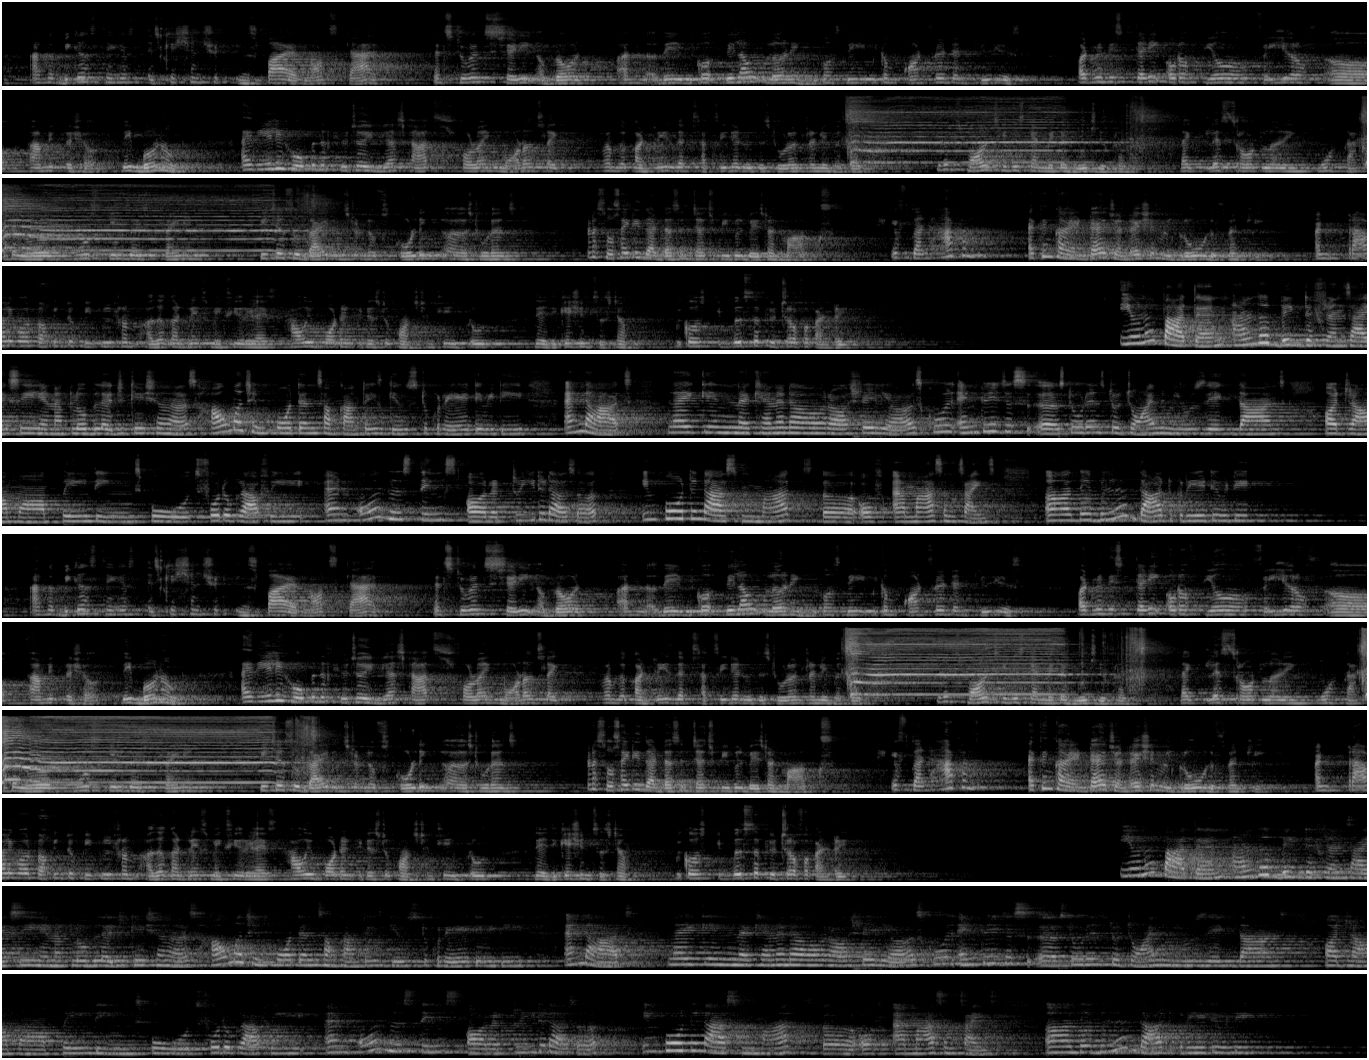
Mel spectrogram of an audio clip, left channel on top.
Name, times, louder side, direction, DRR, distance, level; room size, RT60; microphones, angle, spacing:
voice 1, 0.3-3.8 4.3-5.9 6.1-10.2 10.8-15.5 16.0-19.3 19.6-22.3 23.0-25.0 25.4-29.4 29.9-32.4 33.2-35.6 36.2-37.1 37.6-39.9 40.4-45.9 46.3-47.3 47.7-49.4, right 1 dB, 20° right, 8 dB, 0.9 m, -32 dB
sound 1, 22.0-25.1 27.2-30.5 31.4-31.5, right 6 dB, 45° right, 1.4 m, -28 dB
voice 2, 52.1-74.2 74.6-76.2 76.5-80.7, left 3 dB, 85° left, 7 dB, 1.5 m, -31 dB
21.0 x 13.5 x 9.6 m, 2.2 s
head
